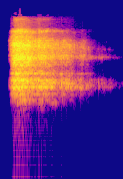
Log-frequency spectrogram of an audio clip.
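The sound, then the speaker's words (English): An aspirated 'HA' breath from a breathing exercise: a single breathy exhale, loud at the onset and slowly fading over about a second, with no talk. “And the sound for this one is HA, an aspirate. Sounds like this.”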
